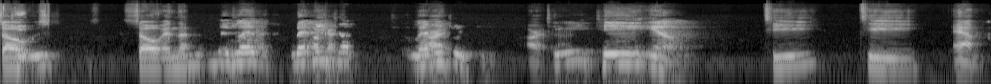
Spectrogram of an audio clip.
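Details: Adult male speaker; aphasia.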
